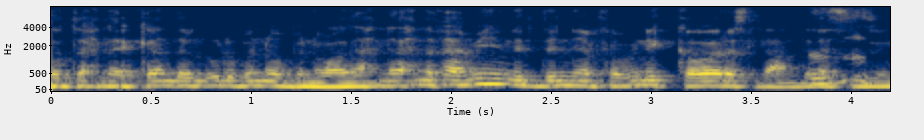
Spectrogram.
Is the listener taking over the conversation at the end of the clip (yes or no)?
yes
